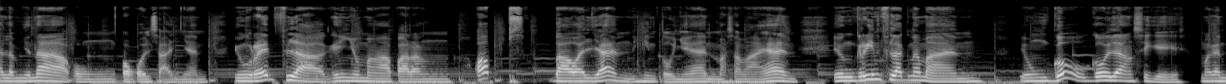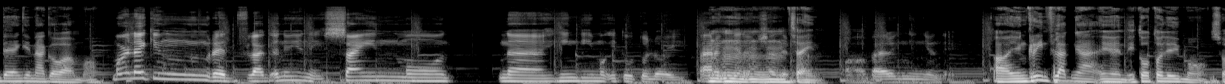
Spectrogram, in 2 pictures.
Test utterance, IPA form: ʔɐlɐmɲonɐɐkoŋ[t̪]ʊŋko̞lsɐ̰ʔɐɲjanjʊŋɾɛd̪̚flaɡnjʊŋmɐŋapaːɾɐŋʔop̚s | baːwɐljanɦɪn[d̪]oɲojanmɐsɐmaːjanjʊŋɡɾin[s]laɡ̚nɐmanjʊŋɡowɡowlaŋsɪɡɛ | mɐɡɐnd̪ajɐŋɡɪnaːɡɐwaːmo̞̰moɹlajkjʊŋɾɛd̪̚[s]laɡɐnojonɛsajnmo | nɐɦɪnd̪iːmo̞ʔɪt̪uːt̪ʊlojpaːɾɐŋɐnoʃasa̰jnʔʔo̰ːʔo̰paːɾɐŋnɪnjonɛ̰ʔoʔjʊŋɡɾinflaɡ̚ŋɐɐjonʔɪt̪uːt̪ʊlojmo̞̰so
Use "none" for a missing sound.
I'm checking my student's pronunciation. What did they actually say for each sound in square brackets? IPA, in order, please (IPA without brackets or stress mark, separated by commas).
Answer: t̪, t̪, f, f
